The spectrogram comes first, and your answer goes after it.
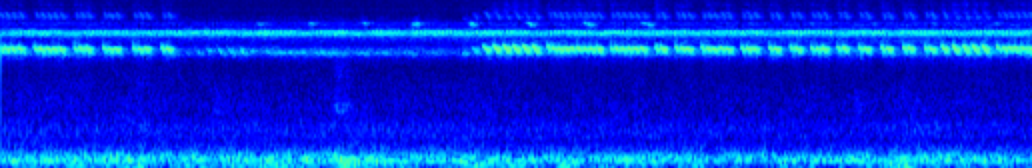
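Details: Autumn insects calling at night-style calm for sleep: an unbroken high trill, joined midway by dense rapid chirping that swells in volume, with soft low background noise.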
